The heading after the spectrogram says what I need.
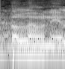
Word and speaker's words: bologna: Uh, how do you want to pronounce this word? Baloney. I don't know if you saw there's a G in the word. I don't see no G.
